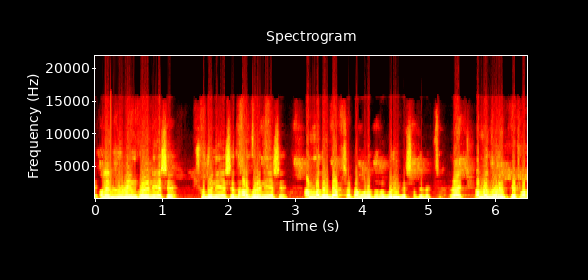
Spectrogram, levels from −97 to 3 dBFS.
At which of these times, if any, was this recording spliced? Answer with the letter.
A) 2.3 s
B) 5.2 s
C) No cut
C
